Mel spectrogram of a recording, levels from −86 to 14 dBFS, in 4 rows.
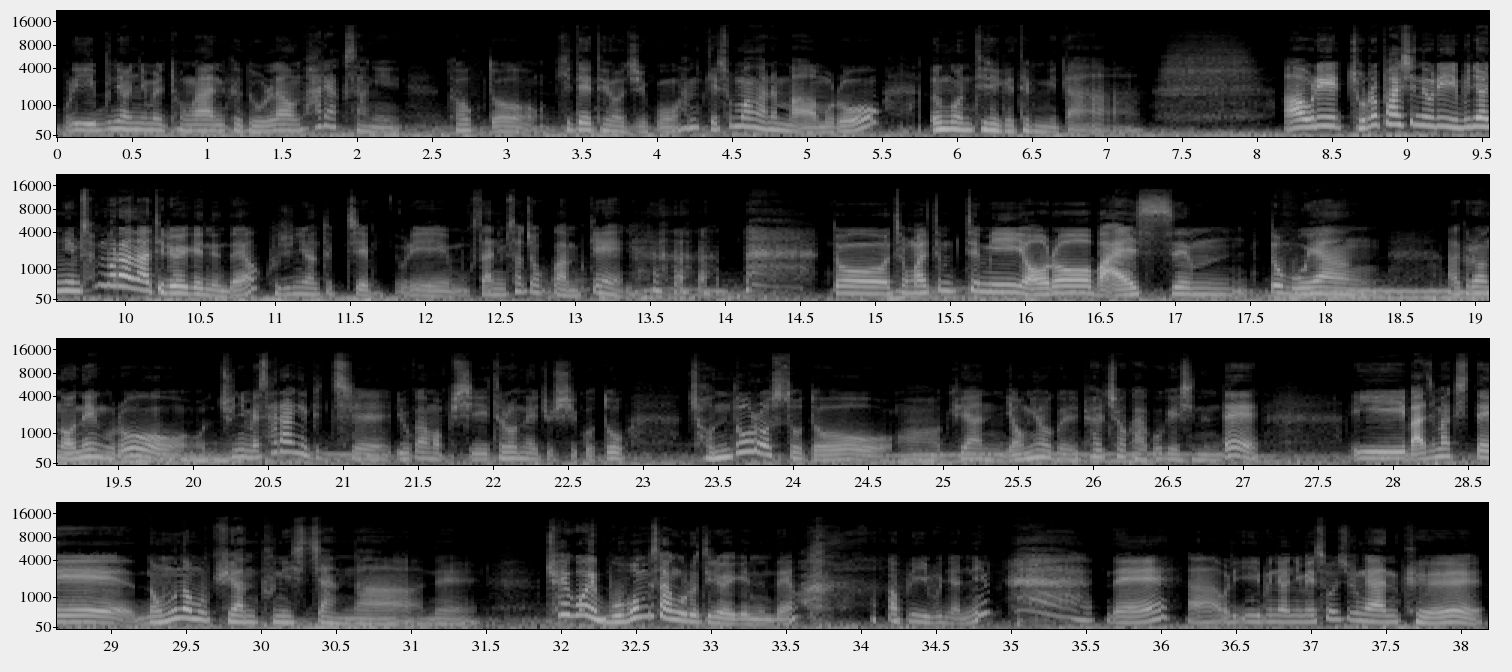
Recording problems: low rumble; faint; throughout; 20 dB below the speech

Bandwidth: 14.5 kHz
